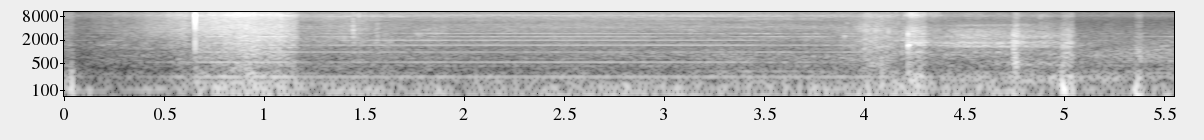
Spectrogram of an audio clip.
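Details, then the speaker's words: 2015 Ford F-250 diesel after fuel filter change, engine off, key on, glow plug light on: faint steady electric hum for about three seconds as the fuel pump primes normally. "You're going to put your key in, turn the key on. You're going to see the lights light up, of course, so your glow plug come on, and you're going to listen for the pump in there, and you can hear"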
